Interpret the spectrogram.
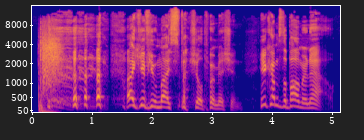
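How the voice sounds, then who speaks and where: A man's voice: high-pitched, sing-song, slow, no echo, clean studio sound, heavily acted. Man playing an exuberant, swooping police detective. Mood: hearty. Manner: theatrical, hearty. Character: exuberant, self-important male police detective. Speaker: fan dub voice actor. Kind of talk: animated video game fan dub.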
